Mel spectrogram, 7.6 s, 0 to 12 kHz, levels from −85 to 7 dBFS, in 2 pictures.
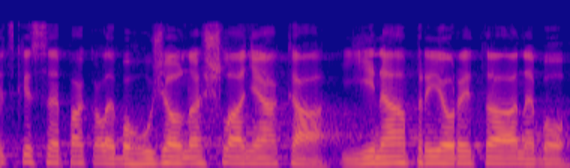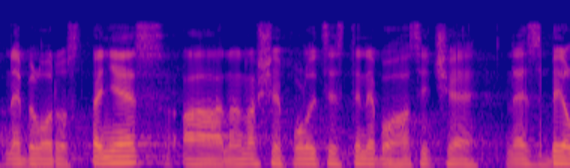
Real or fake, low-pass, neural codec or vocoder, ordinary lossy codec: real; 7.2 kHz; none; MP3, 96 kbps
